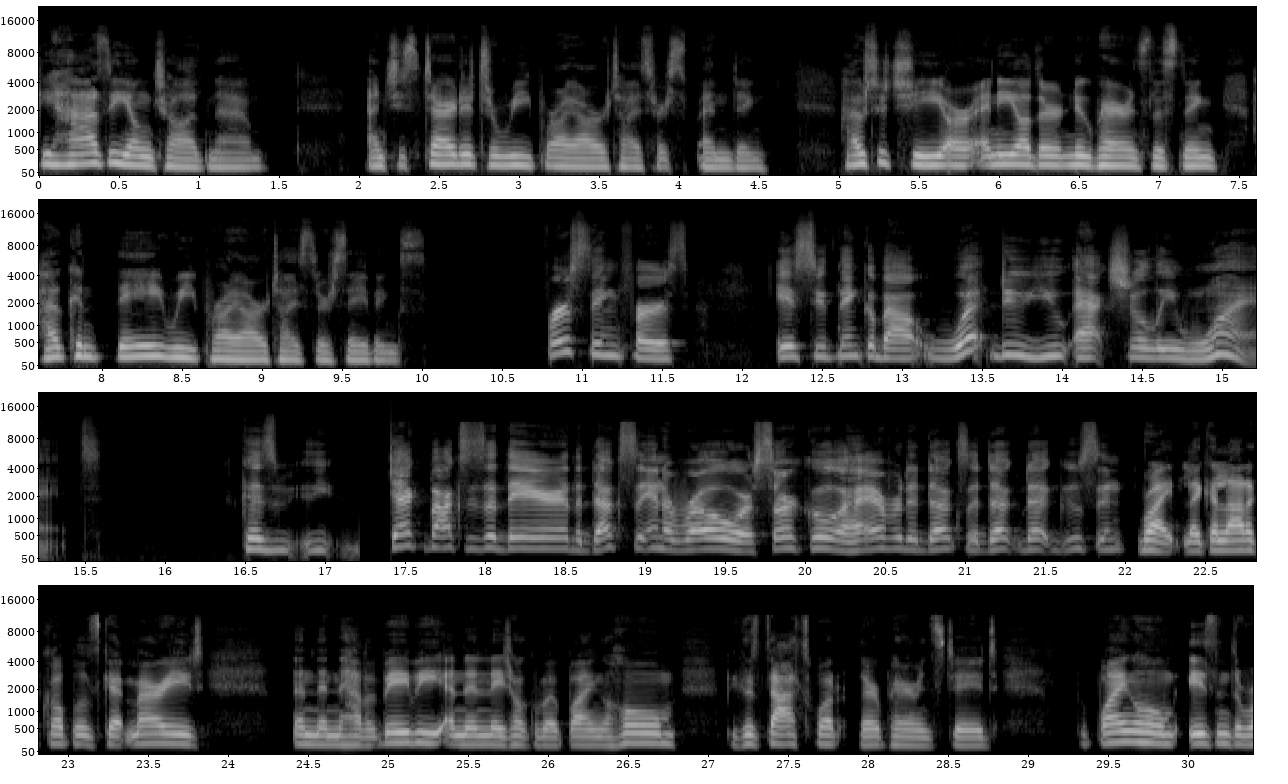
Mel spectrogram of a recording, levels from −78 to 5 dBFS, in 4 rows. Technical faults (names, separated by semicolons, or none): input switched to a poorer device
